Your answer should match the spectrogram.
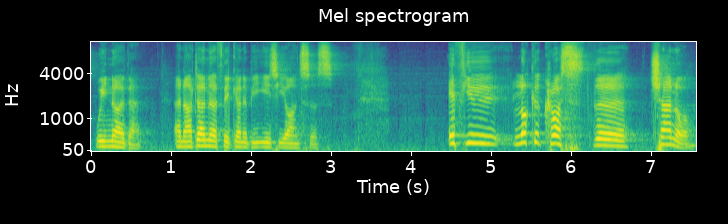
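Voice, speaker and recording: A man's voice: fairly high pitch, fairly bright tone. A man from Africa, a pastor preaching a sermon, emphatic and repeating his key phrases for weight.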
